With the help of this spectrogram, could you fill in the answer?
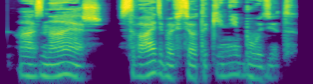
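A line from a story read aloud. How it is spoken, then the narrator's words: Slightly husky werewolf voice. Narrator (Russian): добавил с легкой хрипотцой оборотень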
